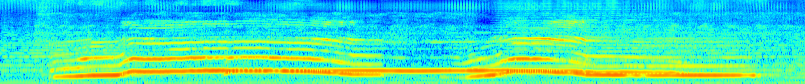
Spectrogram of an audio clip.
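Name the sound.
wolf howling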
